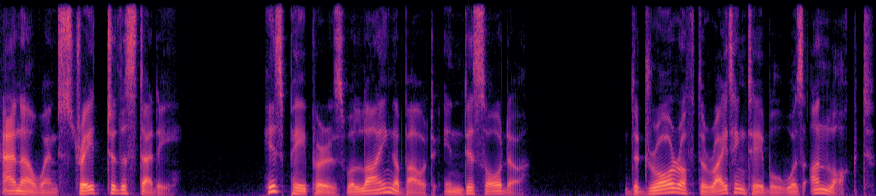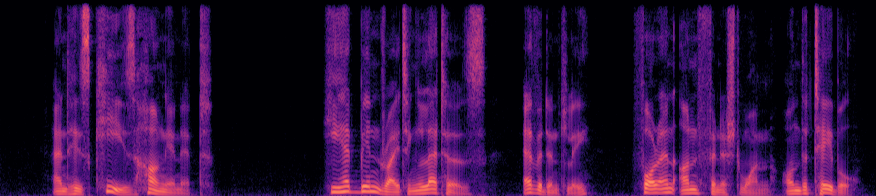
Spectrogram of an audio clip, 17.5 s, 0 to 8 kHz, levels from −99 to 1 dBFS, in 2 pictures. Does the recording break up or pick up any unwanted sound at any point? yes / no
no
